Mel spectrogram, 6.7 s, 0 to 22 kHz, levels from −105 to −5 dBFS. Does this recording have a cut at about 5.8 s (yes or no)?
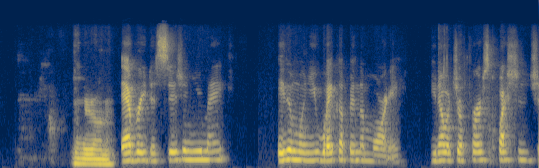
no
